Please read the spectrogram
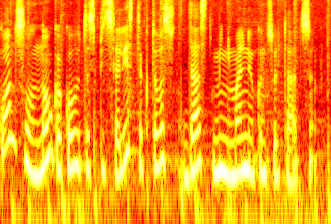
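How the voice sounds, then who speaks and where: A woman talks at a very fast pace in a fairly high voice, with ordinary pitch variation. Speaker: language teacher and translator, medievalist student. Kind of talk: casual interview.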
